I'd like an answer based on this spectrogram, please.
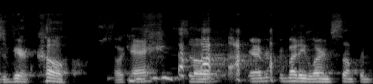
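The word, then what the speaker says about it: Virchow: to look up because I've never known how to say this word. Verose triad. It's spelled V I R C H O W. We were taught it in school. We've all been calling it Vers. Um but go Google Scholar. How do you say Versa in German? because it's a German physiologist and it's ver co.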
